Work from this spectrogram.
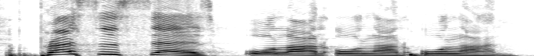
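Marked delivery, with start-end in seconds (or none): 1.2-2.6 put-on Jamaican accent. Host retelling the guest's interruption, in a mock Jamaican accent. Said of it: "why I did Jamaican accent".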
